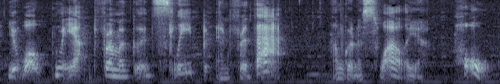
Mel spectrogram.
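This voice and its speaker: A woman's voice: medium pitch, very animated, moderate pace, creaky, a bit bright, breathy edge, in a whisper, voice pushed up, full character voice. A woman voicing a grumpy, sleepy bear who scolds and threatens children in a storybook tale. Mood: grumpy, menacing.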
